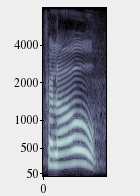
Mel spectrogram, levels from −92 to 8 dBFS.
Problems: constant background noise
